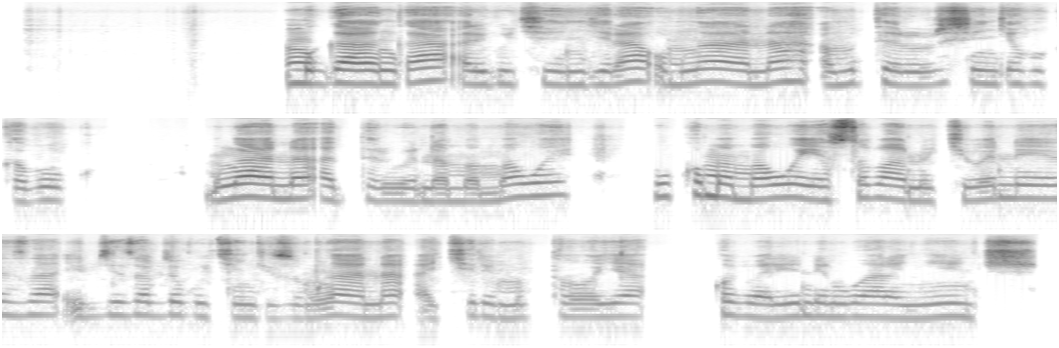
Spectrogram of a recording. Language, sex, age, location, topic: Kinyarwanda, female, 18-24, Kigali, health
